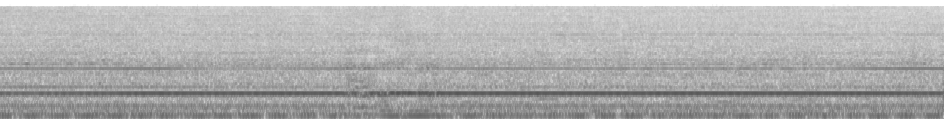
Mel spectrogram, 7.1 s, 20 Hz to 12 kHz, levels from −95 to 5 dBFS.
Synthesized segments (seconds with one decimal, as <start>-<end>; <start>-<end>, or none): 2.6-3.3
